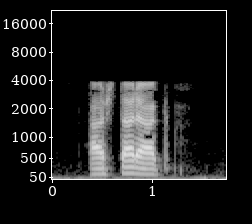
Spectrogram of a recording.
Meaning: tower
- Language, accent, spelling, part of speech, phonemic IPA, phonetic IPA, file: Armenian, Eastern Armenian, աշտարակ, noun, /ɑʃtɑˈɾɑk/, [ɑʃtɑɾɑ́k], Hy-աշտարակ.ogg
